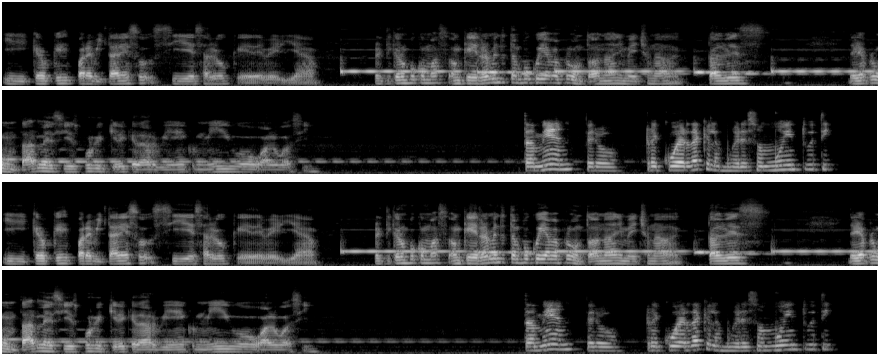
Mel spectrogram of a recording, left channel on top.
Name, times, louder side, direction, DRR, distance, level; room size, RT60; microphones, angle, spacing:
voice 1, 0.0-3.2 3.7-6.8 7.1-7.6 8.5-11.9, right 2 dB, 25° right, 0.4 m, -25 dB
sound 1, 3.4-14.2, left 2 dB, 35° left, 1.0 m, -29 dB
voice 2, 14.0-14.9 15.2-17.0, left 3 dB, 70° left, 0.8 m, -24 dB
2.6 x 2.2 x 2.4 m
head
